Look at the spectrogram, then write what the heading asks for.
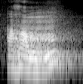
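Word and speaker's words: अहम्: उत्तम पुरुष एक तो होता है अहम, इसको अहम बोलते हैं।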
